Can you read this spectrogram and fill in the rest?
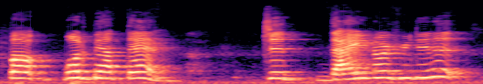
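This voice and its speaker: A woman playing a brisk, impatient narrator in a comic radio play. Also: sits high, steady tone, fairly bright tone. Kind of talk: comic scripted narration before live audience.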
